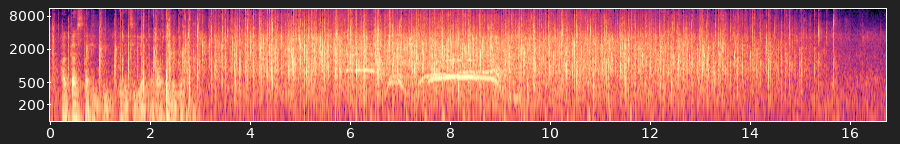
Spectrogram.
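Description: A crowd claps outdoors.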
